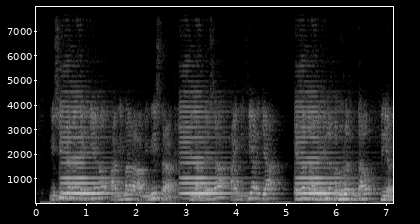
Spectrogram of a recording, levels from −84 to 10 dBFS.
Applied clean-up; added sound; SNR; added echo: none; Bowed string instrument; -3 dB; reverberation time 0.9 s.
